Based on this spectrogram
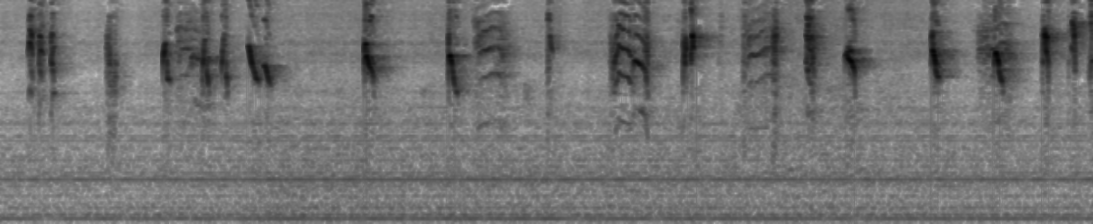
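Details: Olive-backed sunbird singing vigorously, a master recording for tutoring songbirds: thin, very high chirps and short twittered phrases in uneven bursts, with a steady low electrical hum underneath.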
